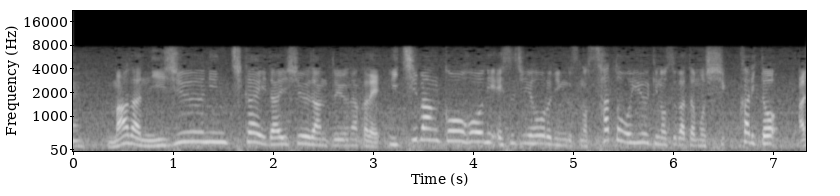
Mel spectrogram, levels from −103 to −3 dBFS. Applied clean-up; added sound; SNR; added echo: none; none; none; none.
